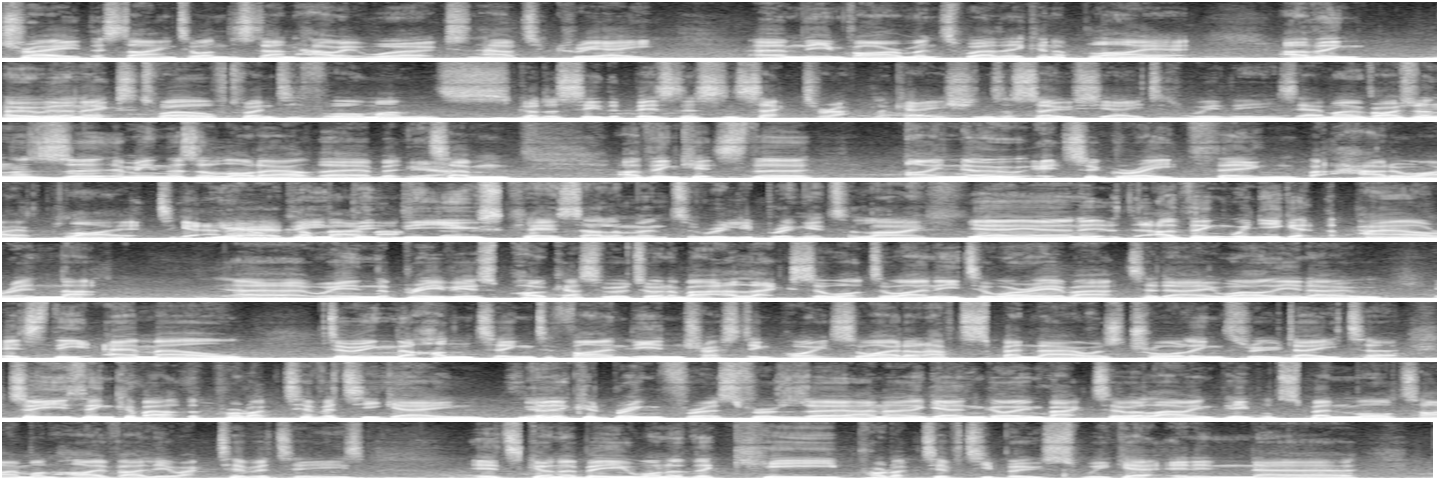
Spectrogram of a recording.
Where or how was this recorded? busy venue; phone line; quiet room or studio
busy venue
